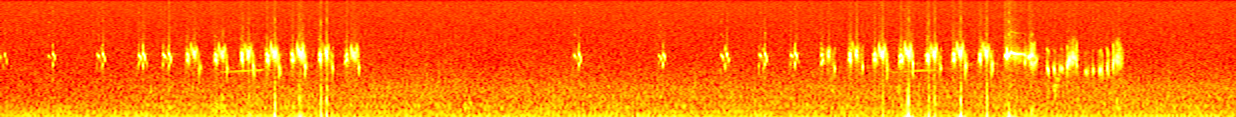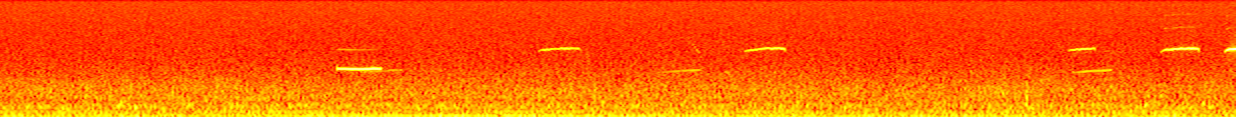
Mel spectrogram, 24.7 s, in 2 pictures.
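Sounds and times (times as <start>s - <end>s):
bluethroat singing: 0.4s - 3.6s, 6.6s - 11.3s.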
